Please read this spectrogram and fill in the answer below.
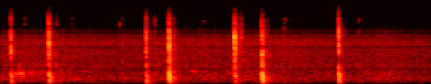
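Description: Computer keyboard being typed on: about seven separate keystrokes, spaced unevenly.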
